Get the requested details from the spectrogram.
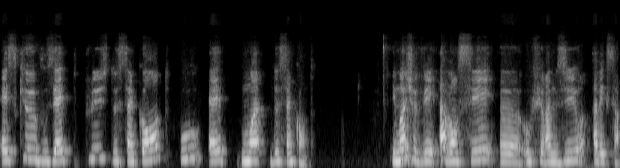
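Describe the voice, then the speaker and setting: Somewhat breathy and fairly high in pitch, a woman talks at a fairly slow pace with ordinary pitch variation. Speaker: consultant and trainer. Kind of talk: webinar presentation. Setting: online webinar.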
